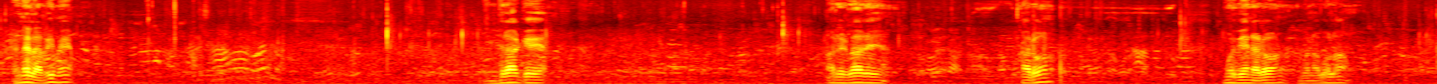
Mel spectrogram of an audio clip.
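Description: Men talk and call out loudly nearby outdoors.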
